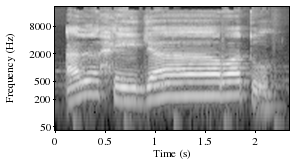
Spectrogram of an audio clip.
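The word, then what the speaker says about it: الحجارة: Contohnya, al-hijaratu. Al-hijaratu. Lamnya kita baca.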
